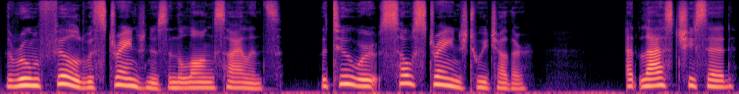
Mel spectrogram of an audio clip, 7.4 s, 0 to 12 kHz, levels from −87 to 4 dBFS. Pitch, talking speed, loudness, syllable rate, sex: 185 Hz, 160 wpm, -18 LUFS, 4.9 syllables/s, female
